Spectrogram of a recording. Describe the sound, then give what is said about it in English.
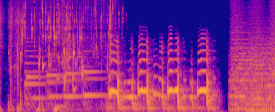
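A baking soda and vinegar mixture is poured out in a series of four gurgling, glugging blips, followed by a short burst of loud fizzing hiss. No one speaks. “Baking soda and vinegar?”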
